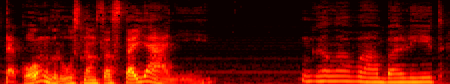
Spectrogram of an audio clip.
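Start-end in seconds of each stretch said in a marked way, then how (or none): 3.0-4.5 quiet mumble. Acted. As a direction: mumble it, head aching. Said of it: "тихо пробормотала".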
